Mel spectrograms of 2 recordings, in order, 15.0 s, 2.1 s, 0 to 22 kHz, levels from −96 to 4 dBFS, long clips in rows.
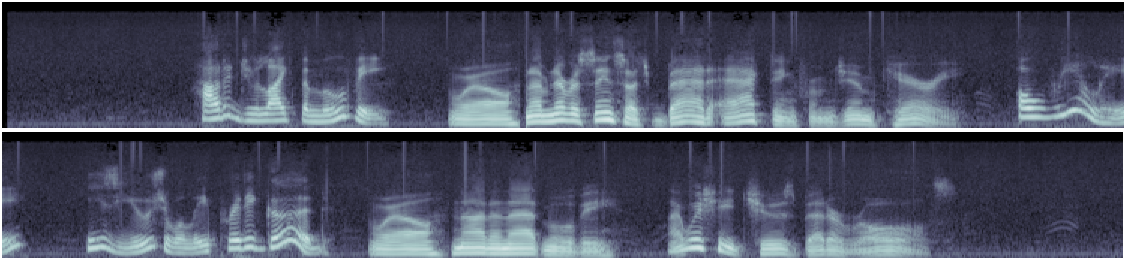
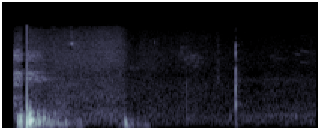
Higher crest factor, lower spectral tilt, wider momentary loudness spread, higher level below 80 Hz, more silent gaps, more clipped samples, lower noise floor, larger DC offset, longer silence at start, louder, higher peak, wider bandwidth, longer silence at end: second, 16 dB vs 26 dB; about the same, -7.5 dB/octave vs -8 dB/octave; second, 11 LU vs 27 LU; about the same, -46 dBFS vs -50 dBFS; neither; neither; second, -54 dBFS vs -72 dBFS; neither; first, 1.3 s vs 0.1 s; first, -20 LUFS vs -30 LUFS; first, -4 dBFS vs -8 dBFS; first, 16.5 kHz vs 11 kHz; second, 1.2 s vs 1.8 s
